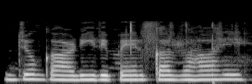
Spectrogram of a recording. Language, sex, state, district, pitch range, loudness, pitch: Hindi, female, Madhya Pradesh, Bhopal, 210-220 Hz, -13 LUFS, 215 Hz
